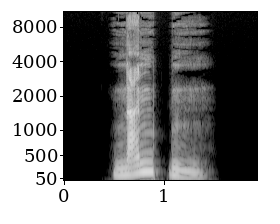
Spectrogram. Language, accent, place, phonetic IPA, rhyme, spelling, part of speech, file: German, Germany, Berlin, [ˈnantn̩], -antn̩, nannten, verb, De-nannten.ogg
- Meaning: first/third-person plural preterite of nennen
